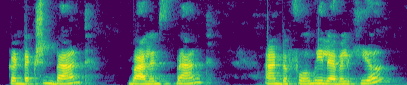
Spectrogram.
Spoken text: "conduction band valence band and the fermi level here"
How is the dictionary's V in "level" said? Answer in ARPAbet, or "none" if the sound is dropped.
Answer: V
